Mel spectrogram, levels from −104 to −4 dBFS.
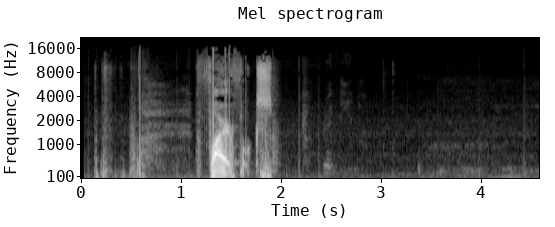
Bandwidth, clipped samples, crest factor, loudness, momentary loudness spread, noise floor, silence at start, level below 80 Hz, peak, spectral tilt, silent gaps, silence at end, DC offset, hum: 16 kHz; under 0.1%; 24 dB; -19 LUFS; 28 LU; -70 dBFS; 1.25 s; -52 dBFS; -2 dBFS; -4.5 dB/octave; none; 2.7 s; under 0.1%; none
